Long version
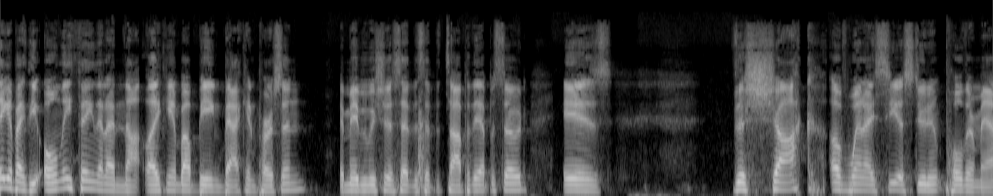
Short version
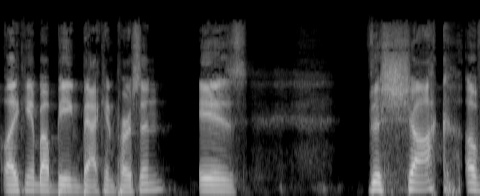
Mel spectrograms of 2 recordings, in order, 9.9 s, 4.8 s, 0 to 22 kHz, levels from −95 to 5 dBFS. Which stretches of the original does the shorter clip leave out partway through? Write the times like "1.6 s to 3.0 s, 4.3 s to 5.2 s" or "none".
3.2 s to 5.4 s

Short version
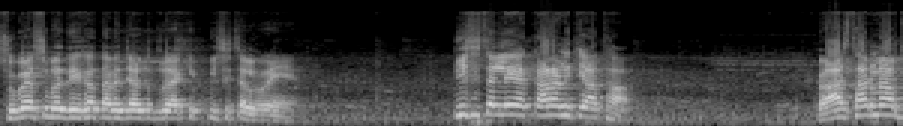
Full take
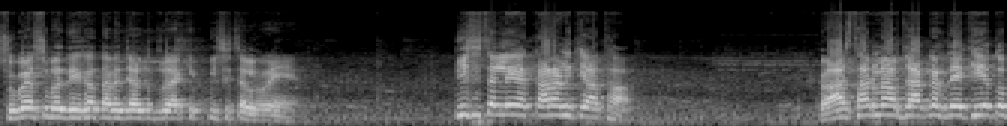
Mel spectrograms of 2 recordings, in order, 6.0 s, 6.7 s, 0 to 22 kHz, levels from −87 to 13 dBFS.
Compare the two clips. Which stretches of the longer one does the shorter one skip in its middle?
none

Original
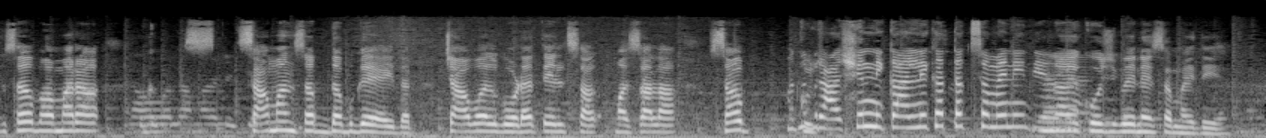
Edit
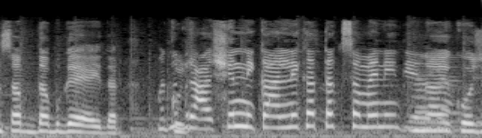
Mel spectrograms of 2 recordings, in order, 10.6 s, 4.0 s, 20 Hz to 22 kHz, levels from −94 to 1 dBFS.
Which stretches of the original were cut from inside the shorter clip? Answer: 3.6 s to 6.4 s

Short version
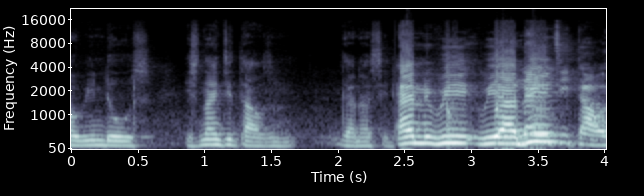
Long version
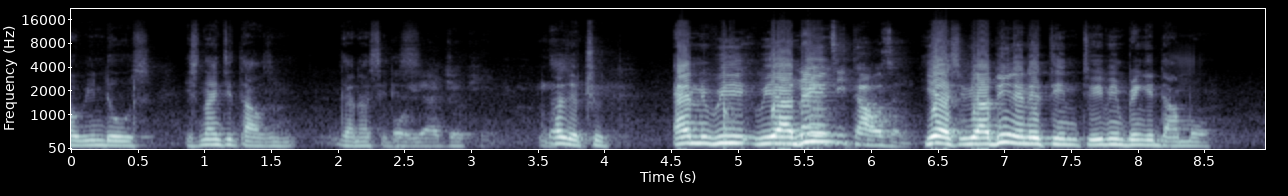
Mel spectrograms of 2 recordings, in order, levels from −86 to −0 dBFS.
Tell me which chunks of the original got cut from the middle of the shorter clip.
2.3 s to 4.3 s

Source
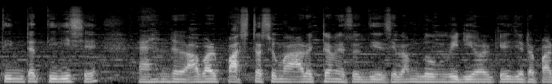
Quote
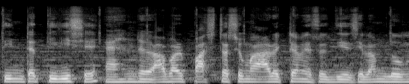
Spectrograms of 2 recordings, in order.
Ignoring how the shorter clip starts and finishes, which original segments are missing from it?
1.0 s to 1.4 s

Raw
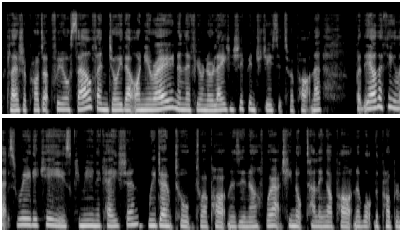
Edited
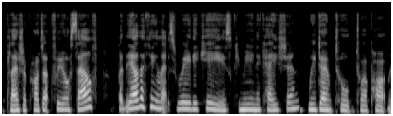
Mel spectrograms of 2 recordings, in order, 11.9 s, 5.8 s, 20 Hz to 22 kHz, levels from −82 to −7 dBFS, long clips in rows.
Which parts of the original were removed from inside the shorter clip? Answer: 1.4 s to 5.0 s

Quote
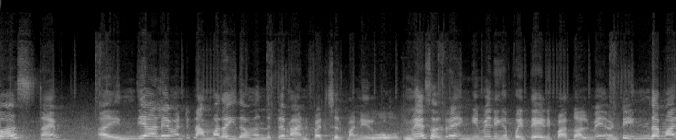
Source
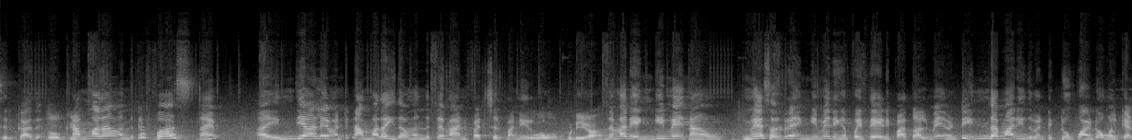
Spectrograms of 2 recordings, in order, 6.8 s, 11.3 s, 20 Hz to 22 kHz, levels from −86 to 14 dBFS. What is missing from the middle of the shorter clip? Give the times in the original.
5.6 s to 7.4 s

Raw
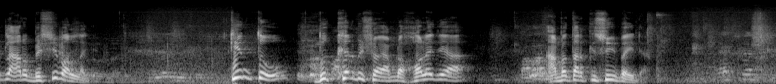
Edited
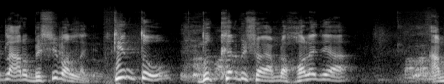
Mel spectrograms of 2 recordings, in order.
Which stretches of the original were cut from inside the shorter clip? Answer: 0.9 s to 2.1 s

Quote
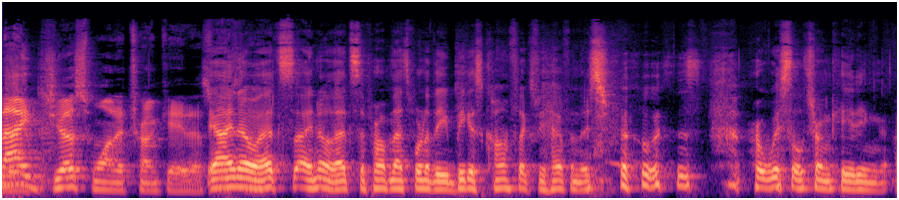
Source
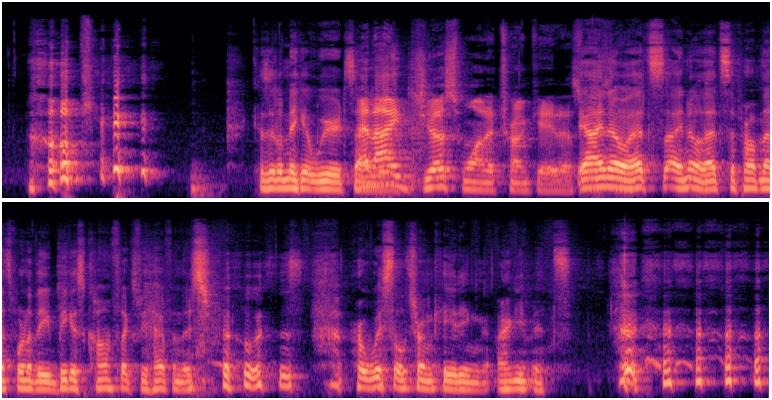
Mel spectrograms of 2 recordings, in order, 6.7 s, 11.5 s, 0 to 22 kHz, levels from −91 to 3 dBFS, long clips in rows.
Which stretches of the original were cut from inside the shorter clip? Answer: none

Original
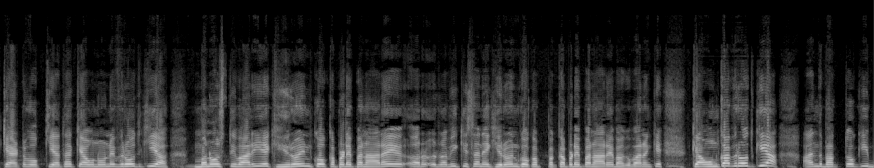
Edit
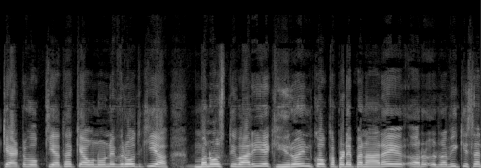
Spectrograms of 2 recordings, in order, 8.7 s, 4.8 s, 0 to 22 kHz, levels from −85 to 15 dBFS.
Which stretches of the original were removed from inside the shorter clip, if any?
none

